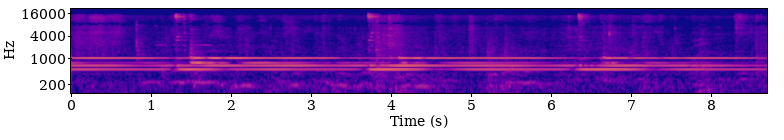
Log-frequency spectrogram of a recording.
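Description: Hand-held bells rung together as a chord of about four notes, struck afresh three times, roughly every two to three seconds, each chord ringing on until the next.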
